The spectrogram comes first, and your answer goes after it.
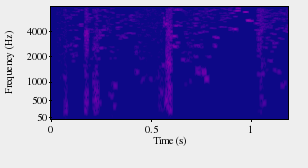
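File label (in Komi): нимкодь тӧдмасьны, Komi, female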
